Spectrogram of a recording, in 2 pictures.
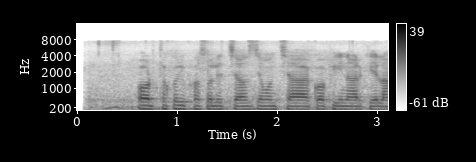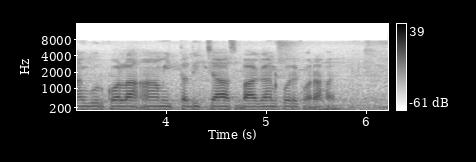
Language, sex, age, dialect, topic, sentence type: Bengali, male, 25-30, Western, agriculture, statement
